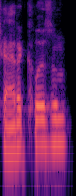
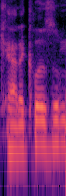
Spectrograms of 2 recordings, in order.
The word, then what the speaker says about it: cataclysm: It's pronounced cataclysm. Oh, cataclysm. My bad. Yeah, like cataclysm.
